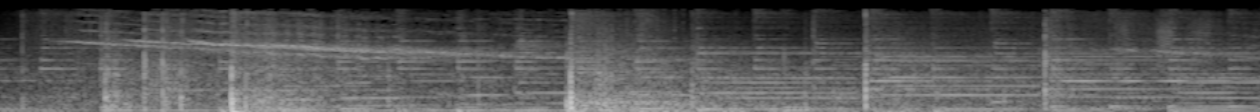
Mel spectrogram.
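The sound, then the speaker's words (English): Bright, colorful fireworks bursting in a series of sharp cracks and pops, with a few louder booms standing out over a steady crackling wash, with no voices. “The fireworks are so bright.”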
